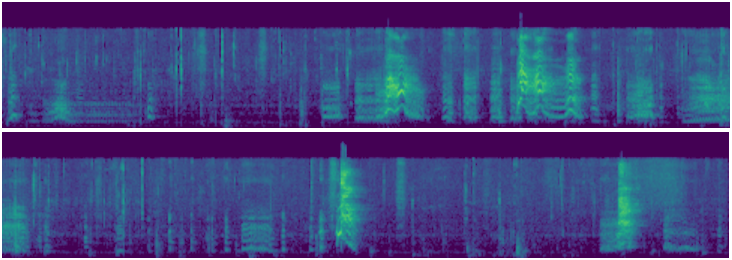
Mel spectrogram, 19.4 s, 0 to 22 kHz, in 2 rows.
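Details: Puppies of Genny, filmed 14 June 2013, barking in sharp high yaps mixed with rasping growls, bursts coming every second or two with quieter scuffling between.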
